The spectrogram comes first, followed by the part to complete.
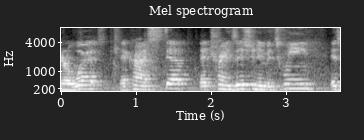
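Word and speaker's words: steppe: the whole idea is step we can yeah it's spelled funny s-t-e-p-p-e but just go ahead and take off the excess pe it's the same idea step and so this is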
